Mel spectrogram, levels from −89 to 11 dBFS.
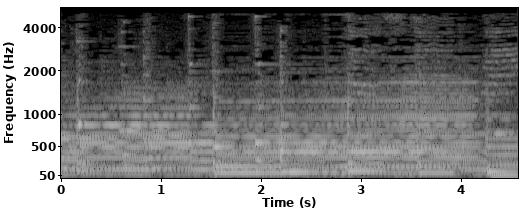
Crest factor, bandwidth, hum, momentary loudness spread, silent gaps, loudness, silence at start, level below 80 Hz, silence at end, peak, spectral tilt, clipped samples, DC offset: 12 dB; 5.2 kHz; none; 2 LU; none; -22 LUFS; 0 s; -38 dBFS; 0 s; -8 dBFS; -10 dB/octave; under 0.1%; under 0.1%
